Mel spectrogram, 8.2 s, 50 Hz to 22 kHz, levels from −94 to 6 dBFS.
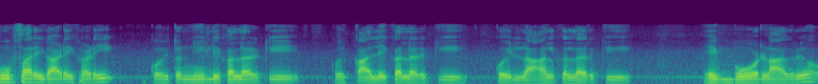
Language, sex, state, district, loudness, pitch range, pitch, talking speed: Rajasthani, male, Rajasthan, Churu, -19 LUFS, 105-120 Hz, 115 Hz, 155 wpm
